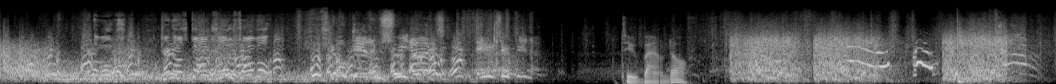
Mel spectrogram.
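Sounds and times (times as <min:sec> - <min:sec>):
gunfire in a night shootout in the woods: 0:00.0 - 0:05.0, 0:07.2 - 0:10.3
speech: 0:00.6 - 0:05.5, 0:06.2 - 0:07.0.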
